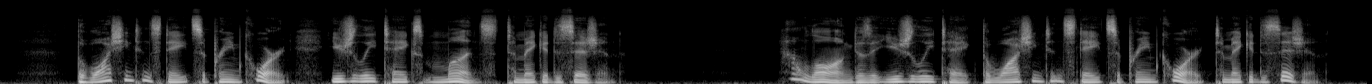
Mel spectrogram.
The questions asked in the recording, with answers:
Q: How long does it usually take the Washington State Supreme Court to make a decision?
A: It usually takes the Washington State Supreme Court months to make a decision.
